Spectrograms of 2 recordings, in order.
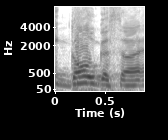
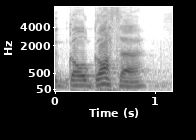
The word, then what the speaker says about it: Golgotha: I say Golgotha as opposed to Golgotha simply because the emphasis is on the final syllable in the Greek text and on the final vowel.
